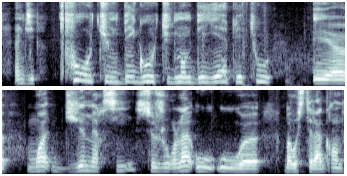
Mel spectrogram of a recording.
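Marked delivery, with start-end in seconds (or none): 0.6-2.7 high-pitched mock outrage; imitated angry girl. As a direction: imitate her furious, disgusted voice message. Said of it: "en mode bien vénère".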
